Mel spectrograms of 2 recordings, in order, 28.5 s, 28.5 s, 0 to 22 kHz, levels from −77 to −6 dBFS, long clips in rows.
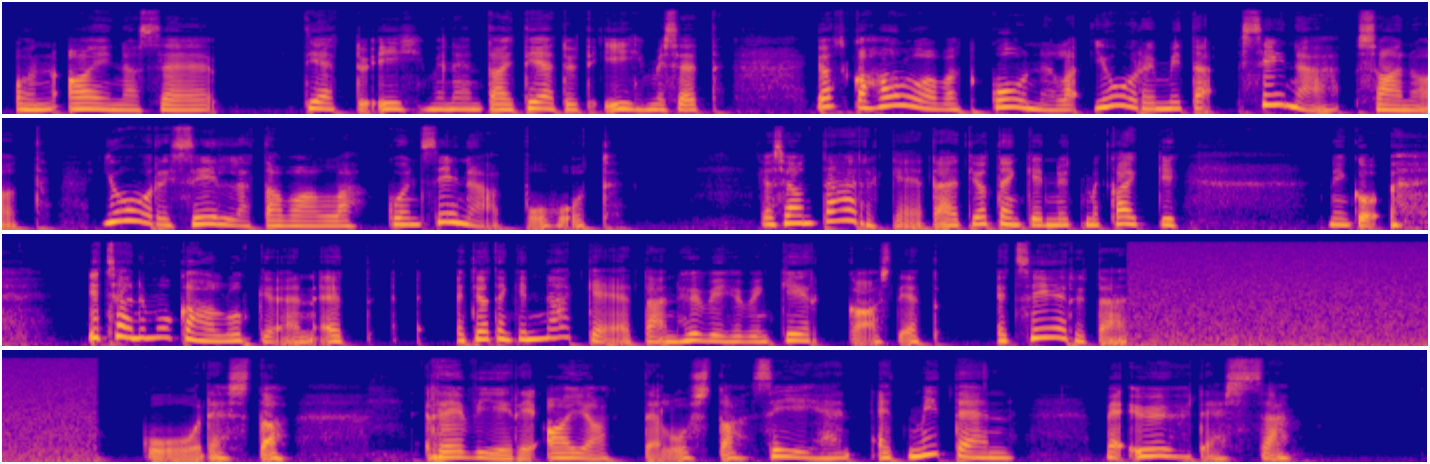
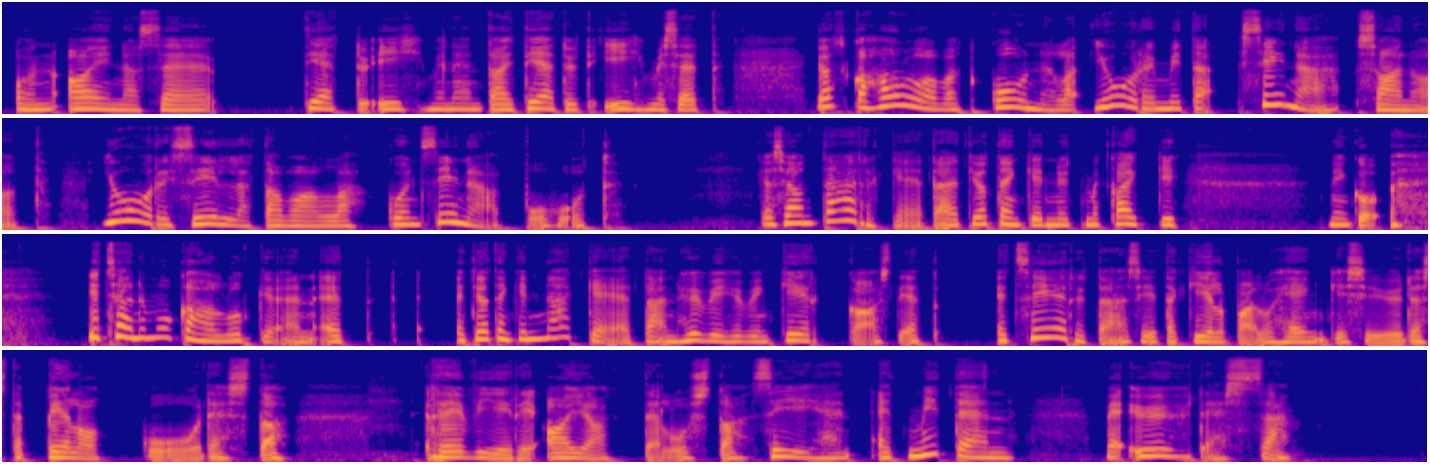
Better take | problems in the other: second | audio cutting out; filled with static; at 20 s for 2 s

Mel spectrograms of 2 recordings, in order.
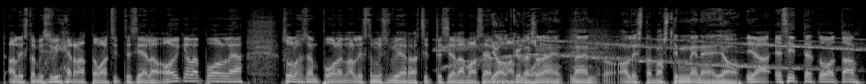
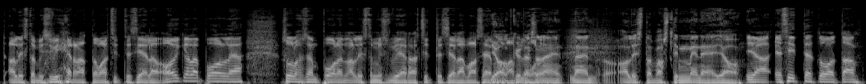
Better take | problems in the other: second | siren; noticeable; from 4.5 s on; peak 7 dB below the speech

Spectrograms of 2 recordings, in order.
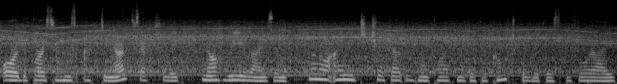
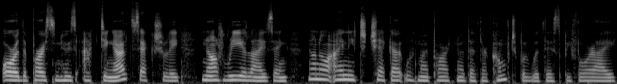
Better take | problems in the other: second | machinery noise; loud; throughout; 1 dB below the speech

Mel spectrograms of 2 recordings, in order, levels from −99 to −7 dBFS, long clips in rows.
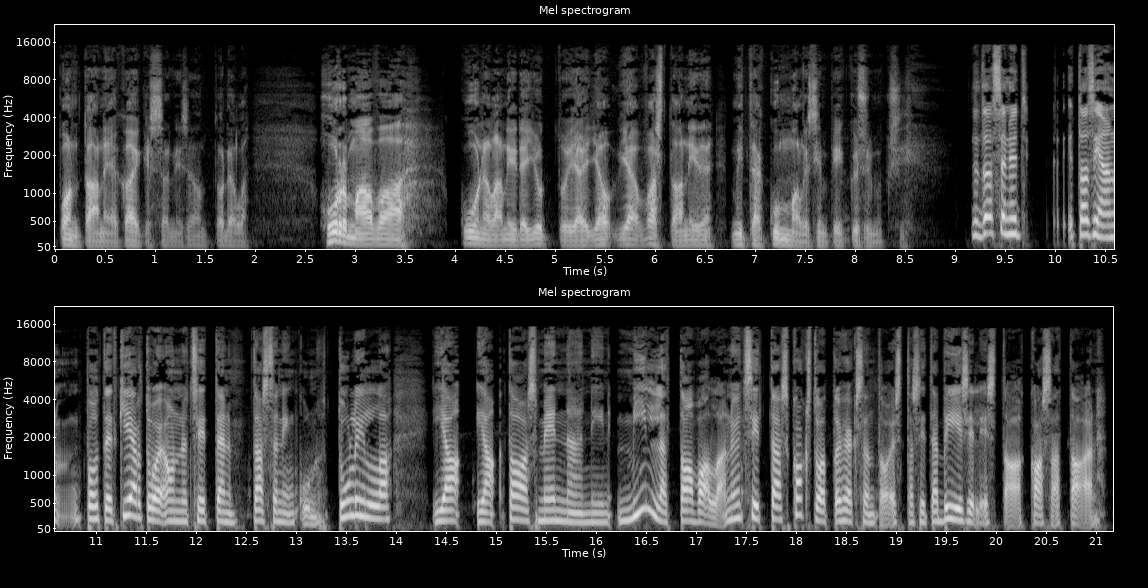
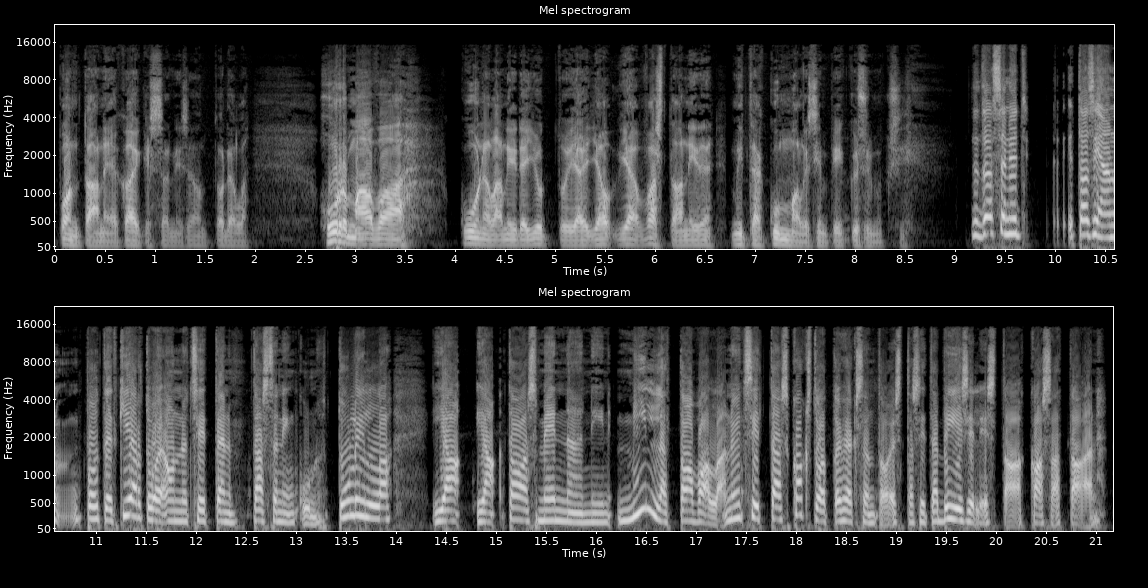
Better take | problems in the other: first | distortion; slight; 5% of the sound clipped

